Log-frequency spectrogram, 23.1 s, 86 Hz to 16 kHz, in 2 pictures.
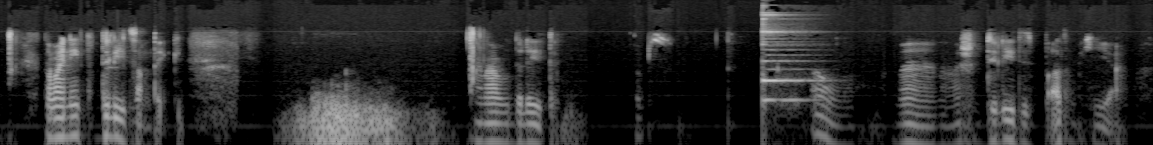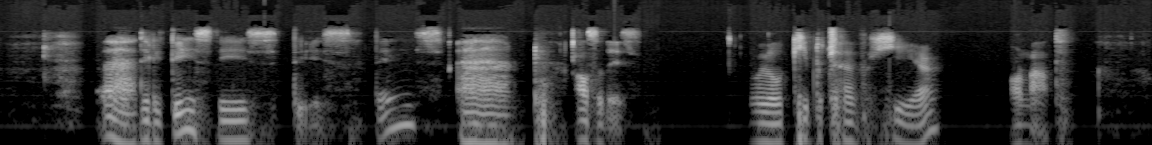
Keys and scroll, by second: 11.7 Delete.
